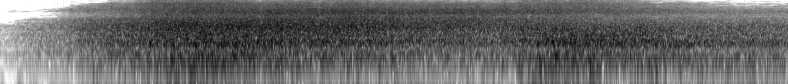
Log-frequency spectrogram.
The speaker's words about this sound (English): I flung myself into the surf, and the spray flew up and blinded me.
